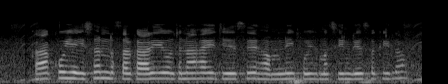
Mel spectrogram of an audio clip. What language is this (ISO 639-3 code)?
mag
